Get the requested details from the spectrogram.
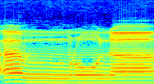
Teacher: Am ni izhar syafawi, jangan dipanjangkan. Sempurna saja mim mati terus masuk runa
